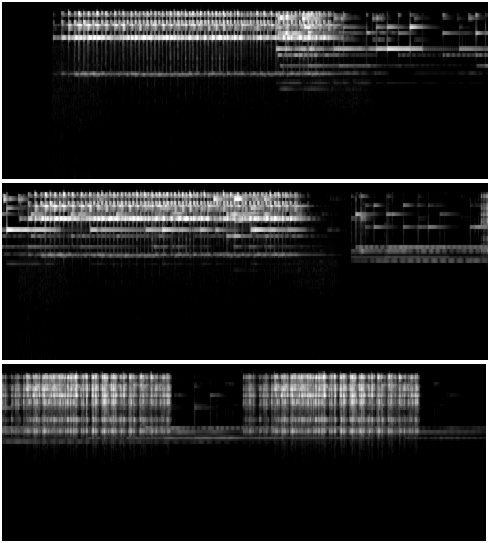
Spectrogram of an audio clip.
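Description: Bright, bell-like chiming in four bursts of a few seconds each, starting about a second in, with short gaps between them. The ringing tones are struck in quick repeated strokes, and the first two bursts carry a low rumble underneath.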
